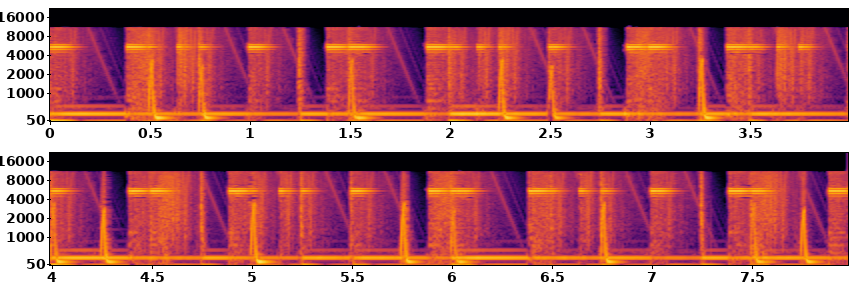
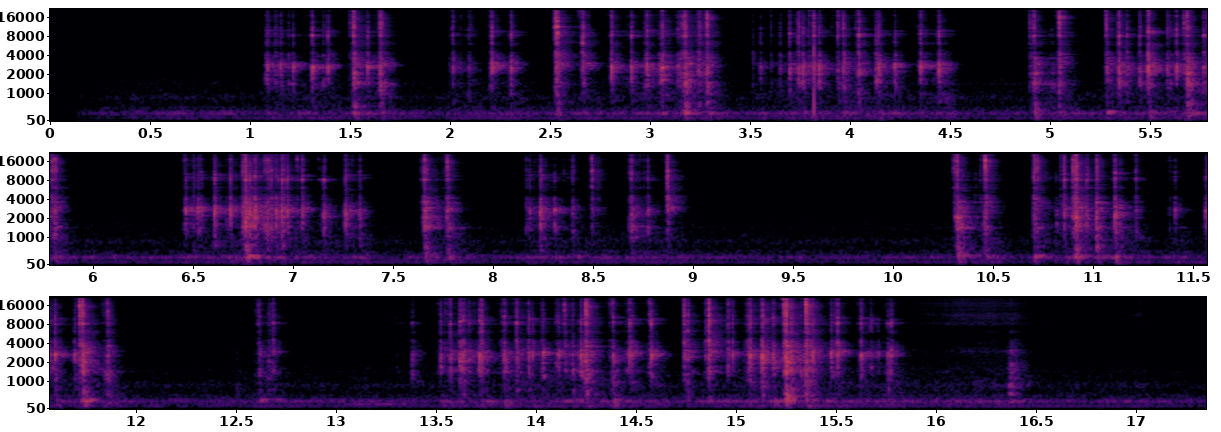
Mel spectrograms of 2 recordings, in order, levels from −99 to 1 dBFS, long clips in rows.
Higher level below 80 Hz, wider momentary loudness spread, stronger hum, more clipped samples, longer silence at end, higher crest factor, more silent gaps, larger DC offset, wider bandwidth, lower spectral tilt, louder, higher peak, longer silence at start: first, -40 dBFS vs under -90 dBFS; second, 5 LU vs 16 LU; neither; neither; second, 0 s vs 0.35 s; second, 12 dB vs 36 dB; neither; neither; second, 11.5 kHz vs over 20 kHz; first, -2 dB/octave vs 0.5 dB/octave; first, -10 LUFS vs -47 LUFS; first, 0 dBFS vs -16 dBFS; second, 0 s vs 0.6 s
